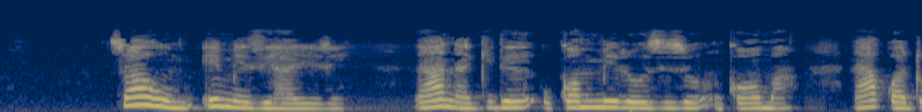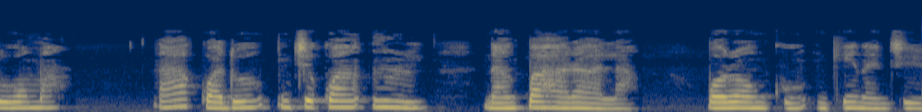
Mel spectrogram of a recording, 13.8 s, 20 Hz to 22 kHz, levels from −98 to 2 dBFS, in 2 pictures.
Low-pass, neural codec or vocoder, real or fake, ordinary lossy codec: 7.2 kHz; none; real; MP3, 32 kbps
